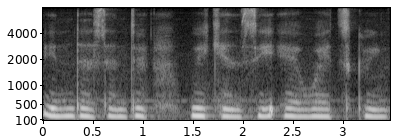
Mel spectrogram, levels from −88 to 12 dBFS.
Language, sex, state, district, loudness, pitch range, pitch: English, female, Nagaland, Kohima, -15 LUFS, 185-195 Hz, 190 Hz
